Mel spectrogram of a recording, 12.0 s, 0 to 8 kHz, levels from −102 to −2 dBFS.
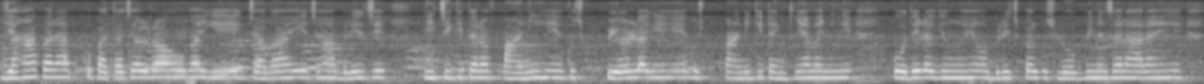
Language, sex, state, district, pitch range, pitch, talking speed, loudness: Hindi, female, Uttar Pradesh, Jyotiba Phule Nagar, 230-240 Hz, 235 Hz, 200 wpm, -20 LUFS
